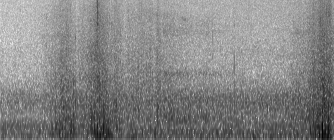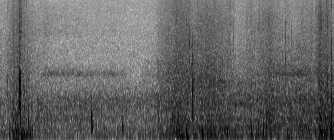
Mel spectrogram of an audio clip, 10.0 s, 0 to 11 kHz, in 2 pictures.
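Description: A single crisp click, a few seconds in, as a 58-degree wedge strikes a golf ball in a short chip shot, over steady wind noise on the microphone.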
